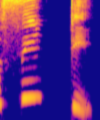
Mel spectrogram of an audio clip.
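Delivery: "C T" split into two separate beats; syllable by syllable. Shown as a demonstration. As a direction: say city as "C", pause, "T". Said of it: "by a single breath, that is a syllable".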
